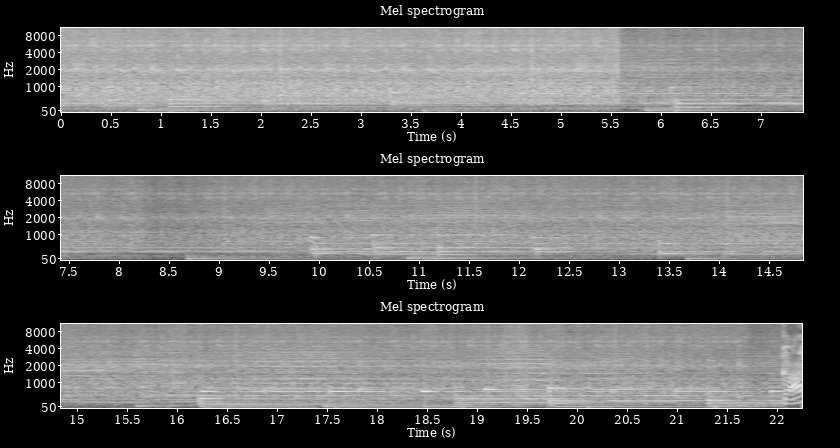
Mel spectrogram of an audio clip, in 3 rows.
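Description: A miniature KA220 train runs along its track in a model recreation of the 1987 Bintaro rail disaster, giving a steady mechanical rumble with changing tones throughout.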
